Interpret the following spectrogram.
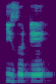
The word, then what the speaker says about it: Ehiz: a lot hello happen um my name is pronounced izu di yourself to not be deceived by all the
